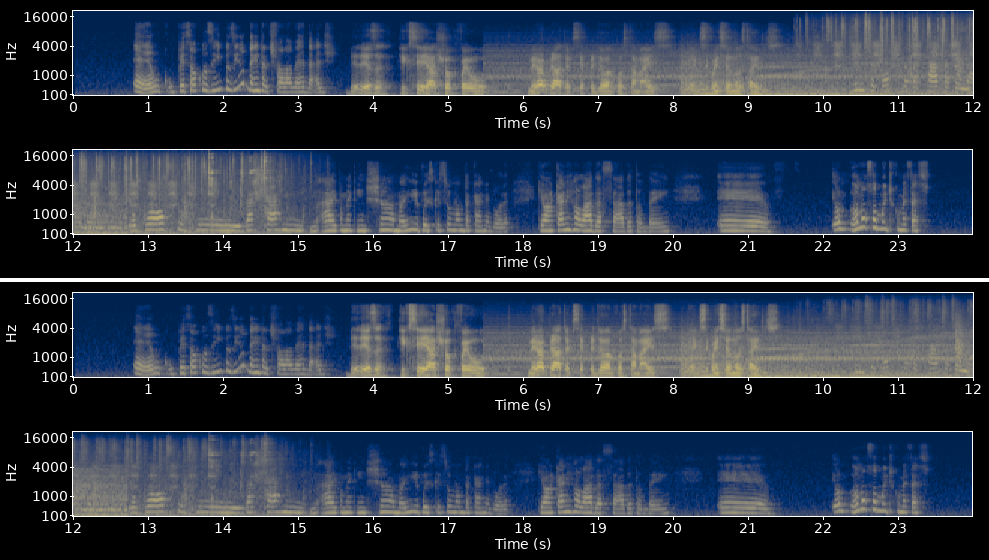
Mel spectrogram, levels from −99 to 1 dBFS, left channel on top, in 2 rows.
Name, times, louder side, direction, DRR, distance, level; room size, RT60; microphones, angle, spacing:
voice 1, 0.8-3.4 10.3-12.4 12.7-17.8 18.2-20.0 20.6-21.3 22.1-23.4, left 3 dB, 50° left, 0.8 m, -39 dB
voice 2, 3.7-5.5 6.0-9.4, right 3 dB, 75° right, 0.9 m, -30 dB
sound 1, 5.4-12.7, right 2 dB, 30° right, 0.7 m, -37 dB
Dog, 9.6-15.4, left 8 dB, 75° left, 1.0 m, -40 dB
9.1 x 8.7 x 7.1 m
head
